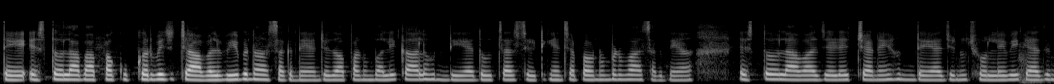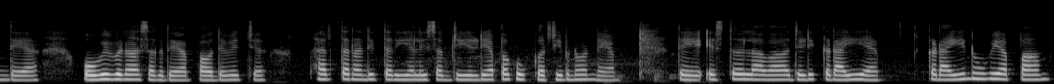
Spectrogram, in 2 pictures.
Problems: none marked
